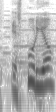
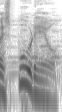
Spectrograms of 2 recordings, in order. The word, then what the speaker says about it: espurio: Diremos espurio con diptongo y no espúreo. Repito, la fórmula esdrújula, espúreo, o la forma esdrújula, es incorrecta.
